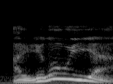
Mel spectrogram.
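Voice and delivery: full-voiced high exclamation; piercing cry. A narrator's reading. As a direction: shriek it out like a frenzied bandleader. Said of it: "пронзительно вскричал".

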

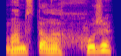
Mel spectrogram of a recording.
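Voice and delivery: high, rising worried question; taken aback, voice lifted high; surprised. A narrator's reading. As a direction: ask in startled concern, slowing at the end. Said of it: "удивился он".

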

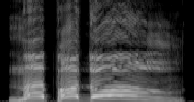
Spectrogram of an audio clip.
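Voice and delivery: подол held very high and slow. A narrator's reading. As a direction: push подол up to a peak cry. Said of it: "взвыл команду". (ещё выше и протяжнее)

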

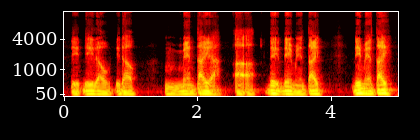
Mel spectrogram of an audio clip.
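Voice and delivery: put-on low, soft slurred drunk voice; drunken slur. A narrator's reading. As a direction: slur the words, half asleep and drunk. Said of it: "giọng lè nhè".

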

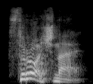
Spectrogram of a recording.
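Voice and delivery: one loud, urgent word; shouted order. A narrator's reading. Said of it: "крикнул Журбин". (срочный окрик)

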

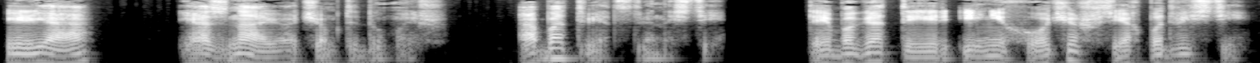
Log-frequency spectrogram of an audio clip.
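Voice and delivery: quiet, earnest grandmother; serious and soft. Acted. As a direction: speak softly and seriously. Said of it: "серьёзно сказала она".

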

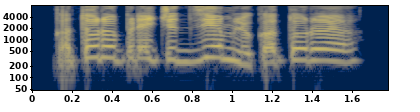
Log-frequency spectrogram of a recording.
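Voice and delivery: put-on high-pitched boy pressing on; high boyish persistence; ringing question. Boy continues his ringing question.

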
